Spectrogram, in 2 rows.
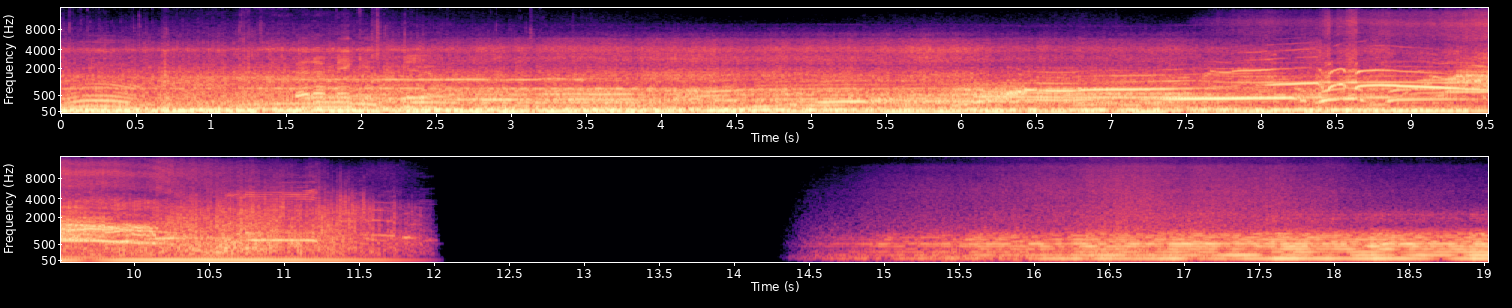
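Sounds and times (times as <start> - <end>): boat engines rumbling: 0.0 - 11.6
people whooping and shouting: 6.4 - 12.0.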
